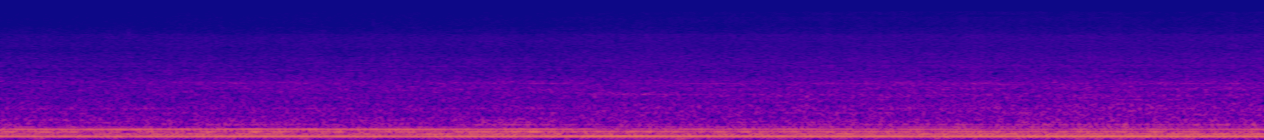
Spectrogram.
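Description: Boat motor running steadily at constant speed, a low even hum.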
